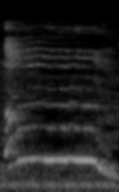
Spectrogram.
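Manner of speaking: high pained "oh" cry. Real, not acted. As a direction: cry out at the ankle pain. Ankle hurts suddenly.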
